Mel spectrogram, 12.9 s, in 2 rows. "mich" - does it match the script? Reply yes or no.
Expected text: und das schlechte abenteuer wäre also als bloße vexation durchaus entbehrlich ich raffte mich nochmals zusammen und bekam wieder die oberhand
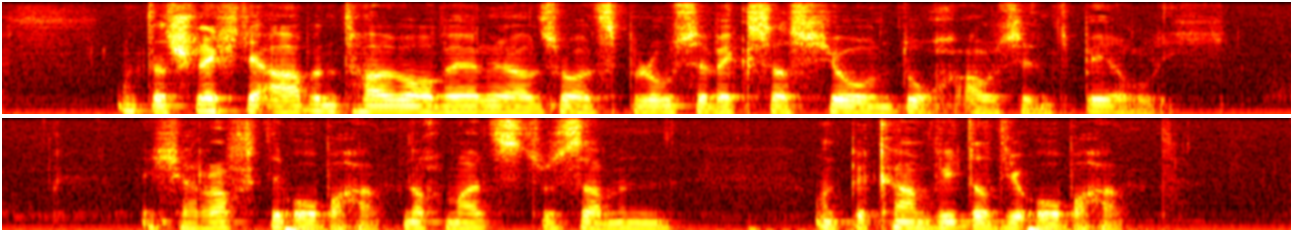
no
